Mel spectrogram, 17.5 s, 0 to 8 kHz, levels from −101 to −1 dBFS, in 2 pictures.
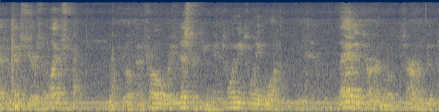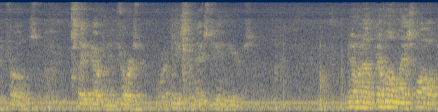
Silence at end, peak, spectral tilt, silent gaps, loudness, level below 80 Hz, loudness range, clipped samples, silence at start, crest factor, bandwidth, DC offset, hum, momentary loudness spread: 0 s; -2 dBFS; -6 dB/octave; none; -22 LUFS; -38 dBFS; 4 LU; under 0.1%; 0 s; 18 dB; 7.6 kHz; under 0.1%; none; 12 LU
